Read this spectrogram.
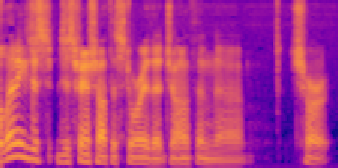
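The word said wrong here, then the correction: Tjarks: wrote for The Ringer. Jonathan Charks, rather, excuse me.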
